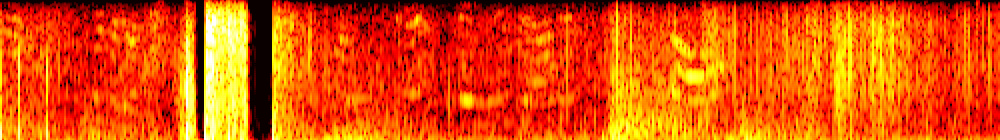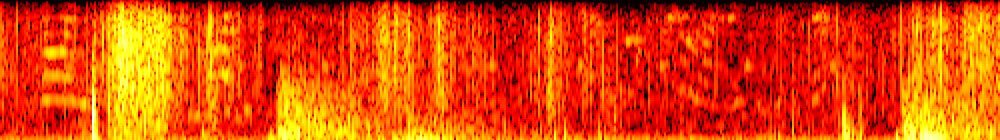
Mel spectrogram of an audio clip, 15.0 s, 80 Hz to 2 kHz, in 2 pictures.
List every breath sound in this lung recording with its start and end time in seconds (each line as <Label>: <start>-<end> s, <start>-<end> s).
Inhalation: 4.50-5.45 s, 9.51-10.42 s
Exhalation: 5.46-7.94 s, 10.42-12.32 s
Crackles: 5.46-7.94 s, 10.42-12.32 s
